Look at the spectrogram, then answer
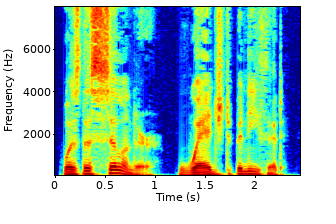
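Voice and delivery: plain reading voice

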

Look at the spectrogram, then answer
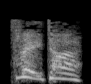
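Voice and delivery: accusing shout. A narrator's reading. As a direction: cry it out at a betrayer. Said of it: "he shouted at Tiron".

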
